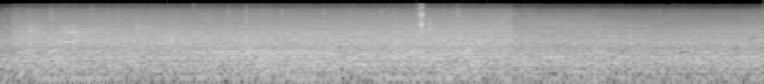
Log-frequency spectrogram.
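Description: Heavy rain pouring down, a steady even hiss that eases slightly after about five seconds, with one sharp click about four seconds in.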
